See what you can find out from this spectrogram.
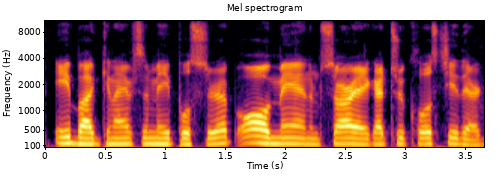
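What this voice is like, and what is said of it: Put-on Canadian accent. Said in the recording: “You sound like a Canadian. ... That was pretty good. ... It was pretty all right.”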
